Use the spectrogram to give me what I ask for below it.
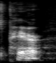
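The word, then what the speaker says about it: Pär: Now, before this, I think his name is not pronounced Par, it's Pear.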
